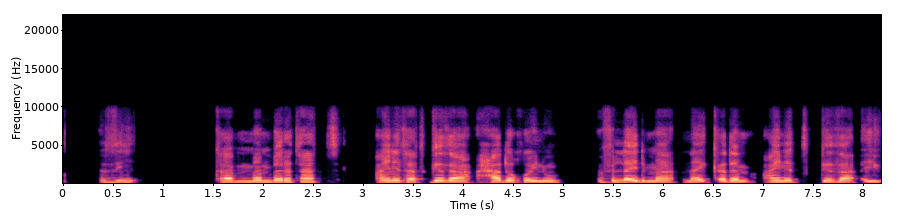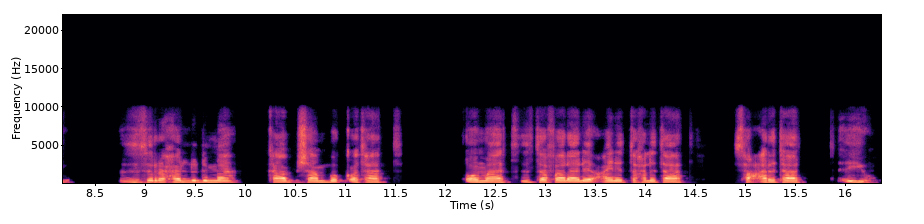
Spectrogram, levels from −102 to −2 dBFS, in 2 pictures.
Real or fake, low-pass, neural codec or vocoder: fake; 9.9 kHz; codec, 24 kHz, 3.1 kbps, DualCodec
